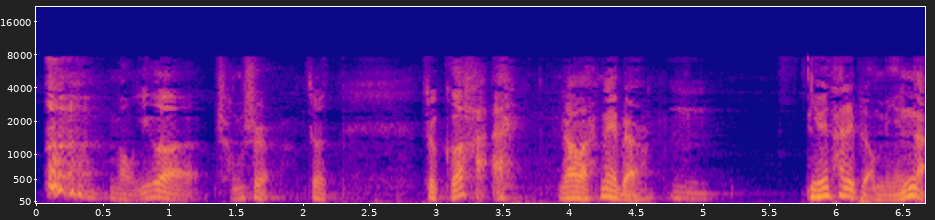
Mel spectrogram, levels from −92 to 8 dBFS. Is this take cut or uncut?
cut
